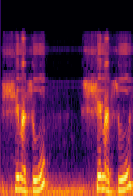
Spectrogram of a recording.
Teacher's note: Again, if you look at Japanese, again, it's E sound. So sa becomes a sha before the E sound.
